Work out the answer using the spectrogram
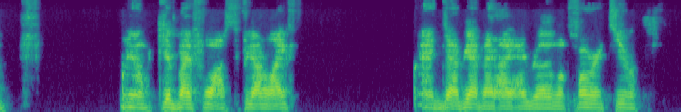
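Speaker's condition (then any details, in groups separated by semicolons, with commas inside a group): Muscular dystrophy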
